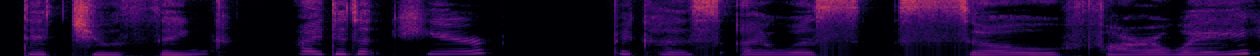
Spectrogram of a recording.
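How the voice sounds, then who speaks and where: Woman voicing a clingy shy succubus girlfriend, high girlish voice, very slow, breathy, coy, intimate close-mic ASMR roleplay. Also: mellow, dry recording. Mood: coy teasing. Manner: coy, halting, intimate, often dropping into whispers. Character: sweet, shy, clingy female angel turned succubus. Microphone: close ASMR microphone, dry sound.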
